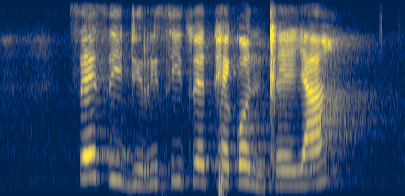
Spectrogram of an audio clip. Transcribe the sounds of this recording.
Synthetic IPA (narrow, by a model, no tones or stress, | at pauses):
sesɪdirisit͡sʼwetʰɛkɔn̩ːt͡ɬʼɛja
